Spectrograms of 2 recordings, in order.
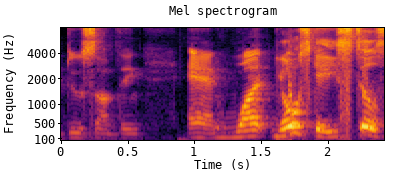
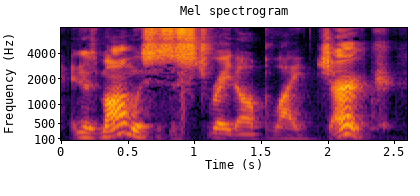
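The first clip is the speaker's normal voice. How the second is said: ordinary talk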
